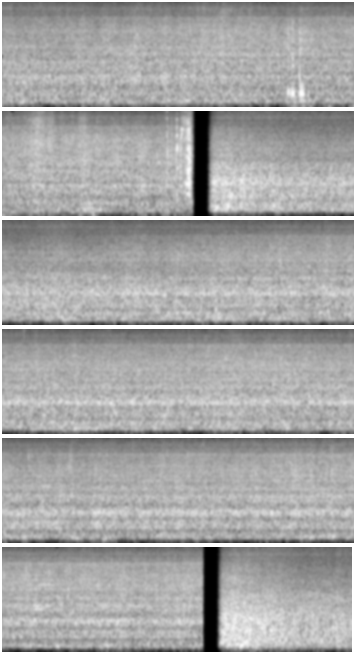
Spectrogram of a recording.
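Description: Stream water running steadily over stones, a continuous rushing. There is a short knock about four seconds in, and two brief silent gaps, one about seven seconds in and one near the end.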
